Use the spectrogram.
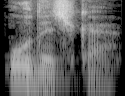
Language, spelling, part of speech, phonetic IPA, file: Russian, удочка, noun, [ˈudət͡ɕkə], Ru-удочка.ogg
- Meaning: fishing rod (rod used for angling)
